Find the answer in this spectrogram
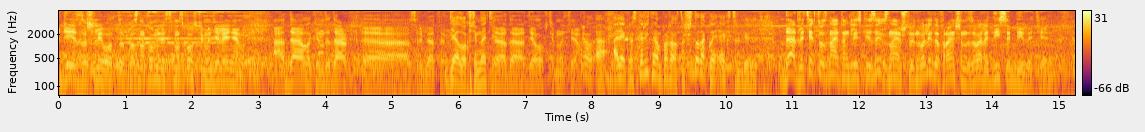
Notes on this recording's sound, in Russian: Интервью с участниками социального движения «Белая трость» на выставке «Интеграция. Жизнь. Общество-2013».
